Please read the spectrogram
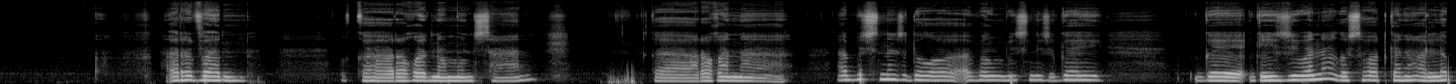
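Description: No technical faults are audible anywhere in the speech.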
